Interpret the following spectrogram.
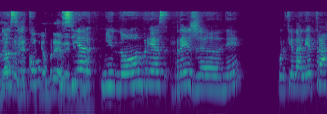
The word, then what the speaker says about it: Rejane: Pero no decía, "Mi nombre es Reane porque la letra J en portugués hay un sol de Y. Se escribe rejane, se pronuncia rejane como una buena brasileña, ¿no?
